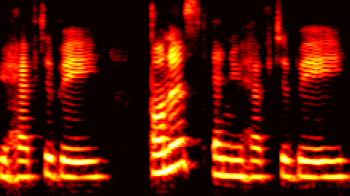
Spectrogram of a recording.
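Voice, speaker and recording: A woman with a strong New Zealand accent talks at a moderate pace and a medium pitch. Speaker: solution engineer. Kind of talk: webinar presentation Q&A.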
